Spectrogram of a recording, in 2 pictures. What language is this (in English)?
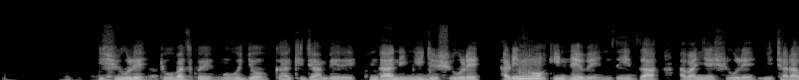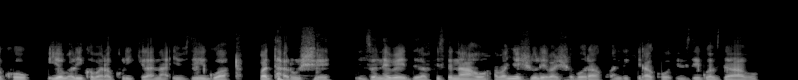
Rundi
